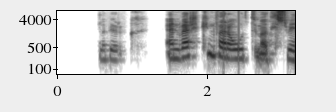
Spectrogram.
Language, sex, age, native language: Icelandic, female, 30-39, Icelandic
